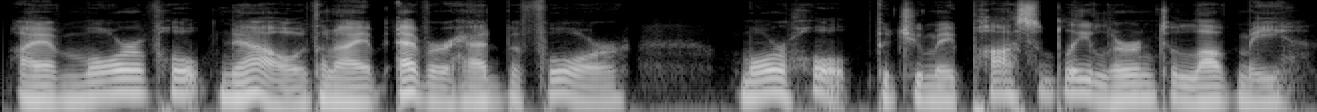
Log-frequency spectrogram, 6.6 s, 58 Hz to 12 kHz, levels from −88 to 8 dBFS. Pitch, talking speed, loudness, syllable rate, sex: 115 Hz, 190 wpm, -20 LUFS, 4.8 syllables/s, male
